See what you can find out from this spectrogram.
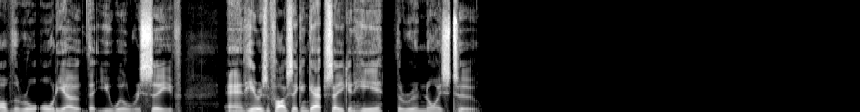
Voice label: Coach Studio sound check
